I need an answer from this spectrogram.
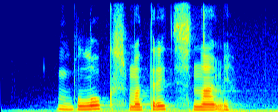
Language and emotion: Russian, neutral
